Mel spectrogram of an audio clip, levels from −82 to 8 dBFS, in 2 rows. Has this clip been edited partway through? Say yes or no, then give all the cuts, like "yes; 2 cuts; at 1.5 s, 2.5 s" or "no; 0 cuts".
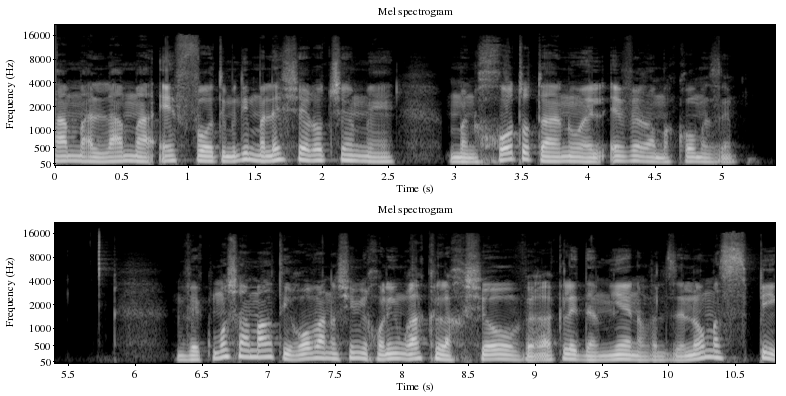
no; 0 cuts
